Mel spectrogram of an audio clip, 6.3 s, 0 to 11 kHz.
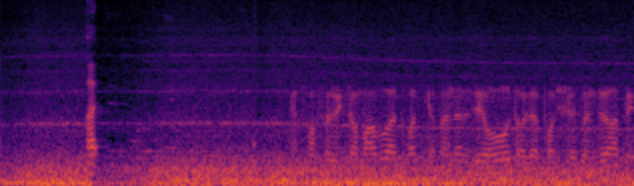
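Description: Fenix A320 jet engines rumble steadily in Microsoft Flight Simulator as throttle is applied on the runway, a broad continuous roar with a brief click near the start, while someone talks over it for much of the time.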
